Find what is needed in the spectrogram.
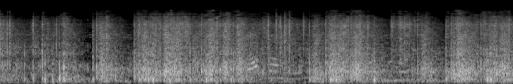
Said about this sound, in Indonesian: saling serang dan saling tembak menggunakan petasan antara dua kelompok remaja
